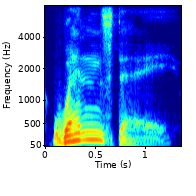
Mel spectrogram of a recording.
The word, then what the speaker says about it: Wednesday: Miércoles en inglés, Wednesday, Wednesday, pero no se dice Wednesday, no, Wednesday, Wednesday. Tiene como un toque de Z, ¿no? En Wednesday.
